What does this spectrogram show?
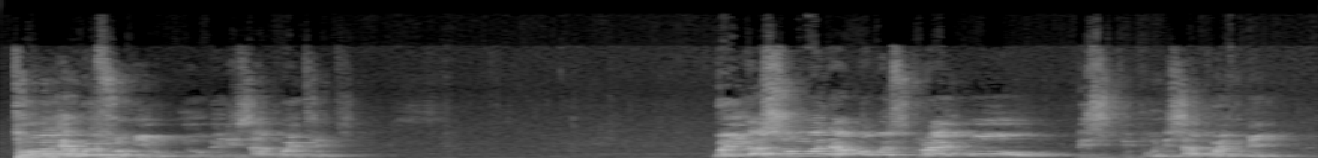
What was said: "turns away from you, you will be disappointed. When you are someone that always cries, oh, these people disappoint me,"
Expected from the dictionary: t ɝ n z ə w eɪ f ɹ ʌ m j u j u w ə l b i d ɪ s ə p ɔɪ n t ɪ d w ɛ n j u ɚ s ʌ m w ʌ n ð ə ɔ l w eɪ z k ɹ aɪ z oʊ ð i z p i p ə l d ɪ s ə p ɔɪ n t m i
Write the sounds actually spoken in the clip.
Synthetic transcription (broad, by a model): t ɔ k ə w eɪ f ɹ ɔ m j u j u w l b i d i s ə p ɔɪ n t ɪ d w ɛ n j u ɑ s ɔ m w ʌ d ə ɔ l w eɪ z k ɹ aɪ oʊ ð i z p i p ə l d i s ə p ɔɪ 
